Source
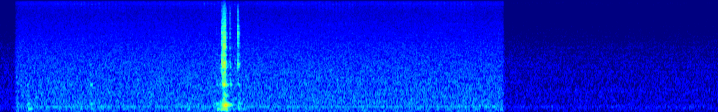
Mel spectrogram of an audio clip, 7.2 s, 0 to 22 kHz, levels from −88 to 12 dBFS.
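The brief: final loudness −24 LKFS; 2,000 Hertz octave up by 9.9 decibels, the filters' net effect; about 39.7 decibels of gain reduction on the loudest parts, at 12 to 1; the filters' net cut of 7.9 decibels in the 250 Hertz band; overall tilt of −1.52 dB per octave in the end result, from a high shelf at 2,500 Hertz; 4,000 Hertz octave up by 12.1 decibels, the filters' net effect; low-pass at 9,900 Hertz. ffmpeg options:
ffmpeg -i in.wav -af "lowpass=9900,equalizer=frequency=250:width_type=o:gain=-8.5,equalizer=frequency=2000:width_type=o:gain=6,highshelf=frequency=2500:gain=7.5,equalizer=frequency=4000:width_type=o:gain=6.5,acompressor=threshold=-51dB:ratio=12,volume=29dB" out.wav

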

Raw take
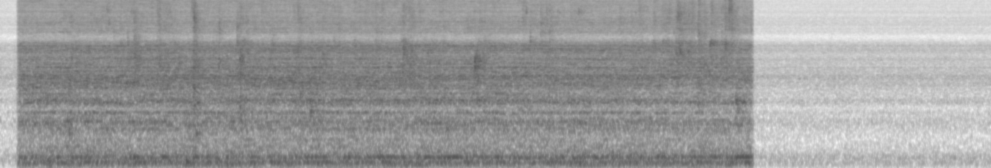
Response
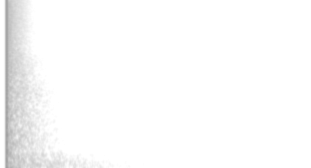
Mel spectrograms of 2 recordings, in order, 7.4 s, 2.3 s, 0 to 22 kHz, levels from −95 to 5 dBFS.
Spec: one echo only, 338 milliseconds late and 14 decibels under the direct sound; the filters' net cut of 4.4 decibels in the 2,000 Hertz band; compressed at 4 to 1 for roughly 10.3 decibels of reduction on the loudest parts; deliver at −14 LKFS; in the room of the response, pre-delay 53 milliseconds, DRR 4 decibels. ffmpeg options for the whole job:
-filter_complex "[0:a]equalizer=frequency=2000:width_type=o:gain=-5.5,acompressor=threshold=-33dB:ratio=4,aecho=1:1:338:0.2,asplit=2[link_01][link_02];[1:a]atrim=start_sample=2205,adelay=53[link_03];[link_02][link_03]afir=irnorm=-1:irlink=0,volume=1dB[link_04];[link_01][link_04]amix=inputs=2:normalize=0,volume=16.5dB"

